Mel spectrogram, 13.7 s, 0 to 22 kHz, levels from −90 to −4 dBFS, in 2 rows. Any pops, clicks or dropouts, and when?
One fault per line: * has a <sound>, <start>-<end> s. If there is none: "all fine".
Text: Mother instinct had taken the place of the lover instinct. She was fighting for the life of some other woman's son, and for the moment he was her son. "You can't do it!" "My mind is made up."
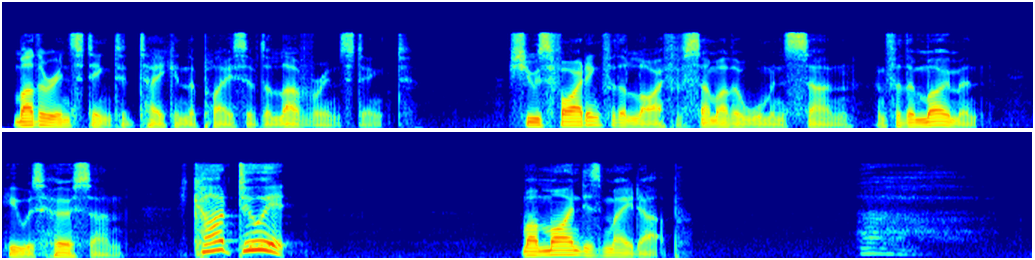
* has a sigh, 12.6-13.5 s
